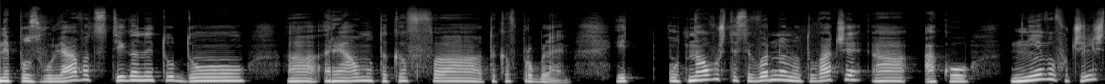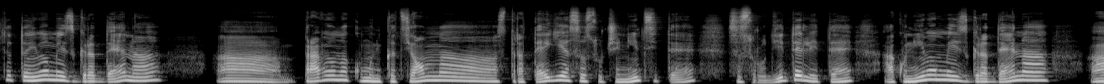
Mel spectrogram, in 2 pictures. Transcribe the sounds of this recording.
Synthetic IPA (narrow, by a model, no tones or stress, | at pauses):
nɛpozvolʲavət̪st̪iɡənɛt̪od̪o | ɾɛalˠnot̪ɐkɤft̪ɐkɤfpɾoblɛmi | ot̪nɔvʊʃt̪ɛsɛvɤɾnənɐt̪ovat͡ʃɛ | ako | niɛvəfʊt͡ʃiliʃt̪ət̪əiməmɛizɡɾɐd̪ɛnə | pɾavilˠnəkomunikɐt̪siɔnːəst̪ɾɐt̪ɛɡ̟ijəsəsʊt͡ʃɛnit̪sit̪ɛsəsɾo̰d̪it̪ɛlit̪ɛɐ̰koniɛimɐmɛizɡɾɐd̪ɛnə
